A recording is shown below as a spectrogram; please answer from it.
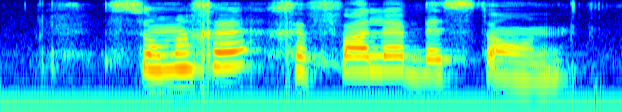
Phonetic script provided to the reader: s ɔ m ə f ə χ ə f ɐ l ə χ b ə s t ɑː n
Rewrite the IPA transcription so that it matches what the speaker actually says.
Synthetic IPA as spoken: s ɔ m ə χ ə χ ə f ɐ l ə b ə s t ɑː n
